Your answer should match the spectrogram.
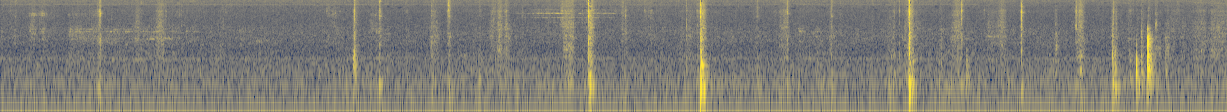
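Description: Hands handling a doll's synthetic hair and plastic head in an otherwise near-silent room: sparse, soft taps and clicks, the loudest about seven and nine seconds in, with a quick cluster near the end.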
